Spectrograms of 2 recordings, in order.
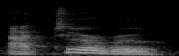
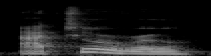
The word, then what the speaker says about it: Aturu: Sheep, the full-grown version would be Aturu. Aturu, sheep.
